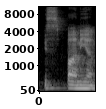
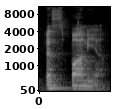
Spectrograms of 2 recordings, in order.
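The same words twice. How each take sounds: First: "ইস্পানিয়া" wrongly starting with ই; the wrong take, "ইস্পানিয়া" opening on ই; mistaken I sound. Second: "এসপানিয়া" starting with এ, not ই; careful model of "এসপানিয়া" with initial এ; correct Finnish E. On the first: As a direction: show the error, "ইস্পানিয়া" with i for e. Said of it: "ইস্পানিয়া না কিন্তু". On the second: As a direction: open "এসপানিয়া" on a clear e. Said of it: "এটা কিন্তু এর মতো উচ্চারণ হচ্ছে". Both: Shown as a demonstration.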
